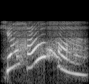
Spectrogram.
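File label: "yaha", baby voice; babypeach; WII; MARIOKARTWII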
